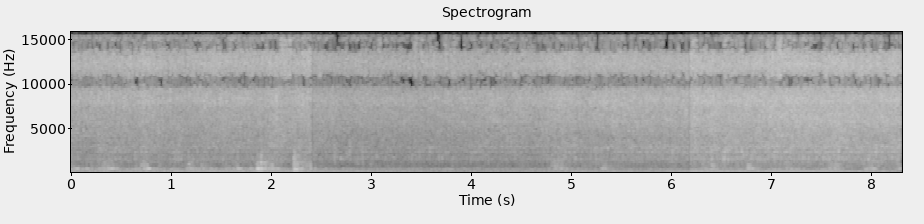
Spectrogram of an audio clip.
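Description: Onions for a creamy Cajun pasta hit a hot pan and sizzle in a loud, steady hiss, with a few faint stirring clinks and no talking.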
